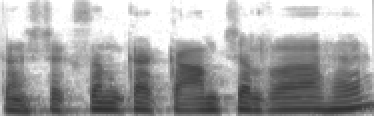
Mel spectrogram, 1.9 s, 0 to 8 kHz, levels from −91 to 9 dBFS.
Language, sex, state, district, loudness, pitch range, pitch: Hindi, male, Jharkhand, Deoghar, -16 LUFS, 110-125 Hz, 120 Hz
